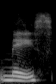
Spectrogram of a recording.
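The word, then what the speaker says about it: Myss: with carolyn mace no you pronounce it mace but it's spelled m-y-s-s so she teaches uh spiritual anatomy she's one of my teachers karen caroline carol carolyn mace that's how you say it mace but it's spelled m-y-s-s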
